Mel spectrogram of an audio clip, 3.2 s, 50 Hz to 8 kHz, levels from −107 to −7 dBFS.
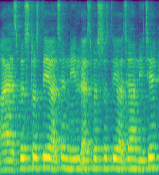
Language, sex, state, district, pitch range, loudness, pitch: Bengali, male, West Bengal, Paschim Medinipur, 155-175 Hz, -14 LUFS, 165 Hz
